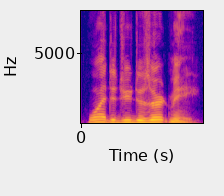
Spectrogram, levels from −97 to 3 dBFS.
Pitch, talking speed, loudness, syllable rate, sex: 135 Hz, 245 wpm, -14 LUFS, 5.6 syllables/s, male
